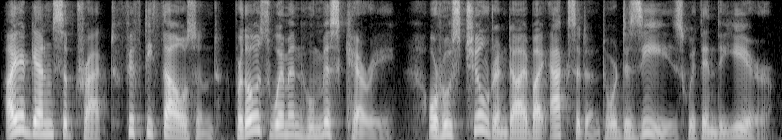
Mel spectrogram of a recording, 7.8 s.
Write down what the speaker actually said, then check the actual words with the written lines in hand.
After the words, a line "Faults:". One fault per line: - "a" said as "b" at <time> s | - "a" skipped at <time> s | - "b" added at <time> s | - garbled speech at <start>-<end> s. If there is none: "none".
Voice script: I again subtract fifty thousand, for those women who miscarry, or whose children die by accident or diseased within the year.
I again subtract fifty thousand, for those women who miscarry, or whose children die by accident or disease within the year.
Faults:
- "diseased" said as "disease" at 6.2 s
